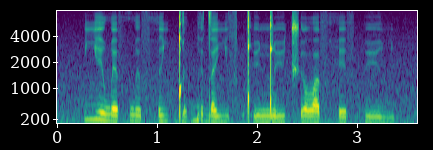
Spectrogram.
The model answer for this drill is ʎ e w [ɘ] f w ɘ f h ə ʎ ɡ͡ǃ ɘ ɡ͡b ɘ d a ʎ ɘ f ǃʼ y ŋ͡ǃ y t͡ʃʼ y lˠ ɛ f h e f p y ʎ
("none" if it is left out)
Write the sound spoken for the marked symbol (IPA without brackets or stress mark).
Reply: ɛ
